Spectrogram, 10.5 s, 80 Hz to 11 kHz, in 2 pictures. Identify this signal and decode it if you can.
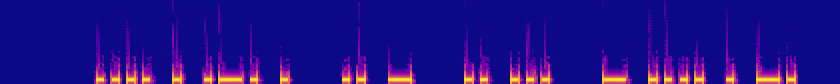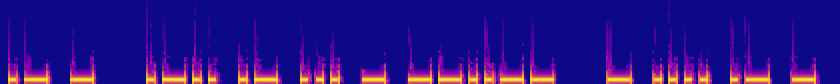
Morse code, heard as a keyed tone, about 25 wpm, 700 Hz. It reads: HERE IT IS THEN AT LAST, THAT
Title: Sentences from Top 1500 Words 25wpm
